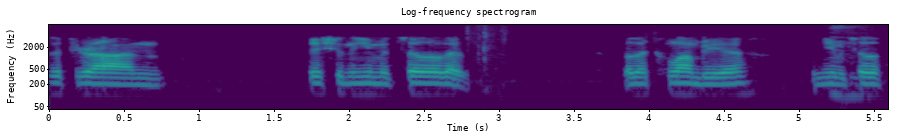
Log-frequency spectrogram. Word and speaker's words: Umatilla: I am having fun with every time you say Unatilla. Isn't that a fun word to say? Hold on. First off, you're saying it wrong. Umatilla. Yuma. Umatilla.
